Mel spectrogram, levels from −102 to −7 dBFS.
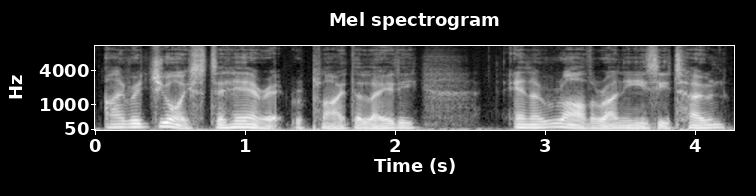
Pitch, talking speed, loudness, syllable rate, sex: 100 Hz, 185 wpm, -16 LUFS, 5.7 syllables/s, male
